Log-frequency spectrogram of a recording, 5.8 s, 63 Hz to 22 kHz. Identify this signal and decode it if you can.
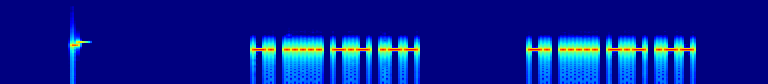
Morse code, heard as a keyed tone, about 40 wpm, 700 Hz. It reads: N5KW N5KW
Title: Easy Call Signs Repeated 2x - 40wpm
